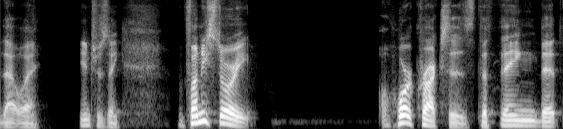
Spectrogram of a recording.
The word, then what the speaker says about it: Horcrux: that series and um for some reason never saw the r in hor Crux so I got to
